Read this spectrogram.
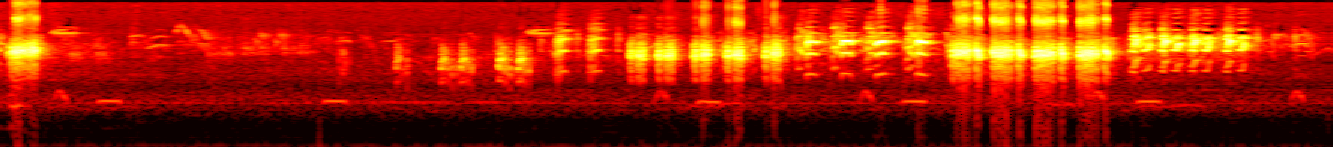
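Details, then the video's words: Java sparrow song: a loud opening note, sparse soft clicks, then a quickening run of dry clucking notes at mid pitch building to dense tinkling bursts and short whistled hooks near the end. "Suara Ocehan Burung GELATIK JAWA Untuk Pancingan Dan Masteran"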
